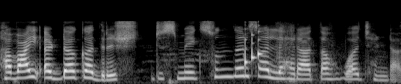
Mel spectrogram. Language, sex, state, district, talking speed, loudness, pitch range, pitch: Hindi, female, Bihar, West Champaran, 165 wpm, -16 LUFS, 250-310 Hz, 280 Hz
